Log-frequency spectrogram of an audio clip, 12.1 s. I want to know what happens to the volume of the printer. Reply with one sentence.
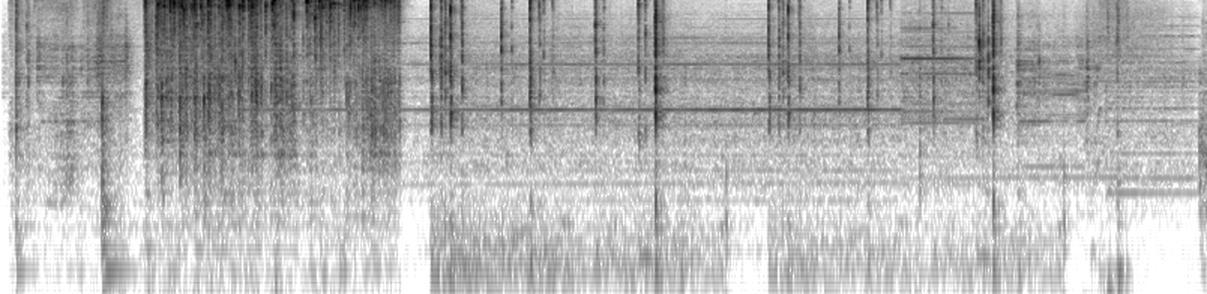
The volume of the printer goes up.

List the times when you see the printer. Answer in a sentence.
The printer can be heard from 0.0 to 12.0 s.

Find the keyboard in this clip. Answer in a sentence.
The keyboard can be heard from 0.1 to 11.3 s.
